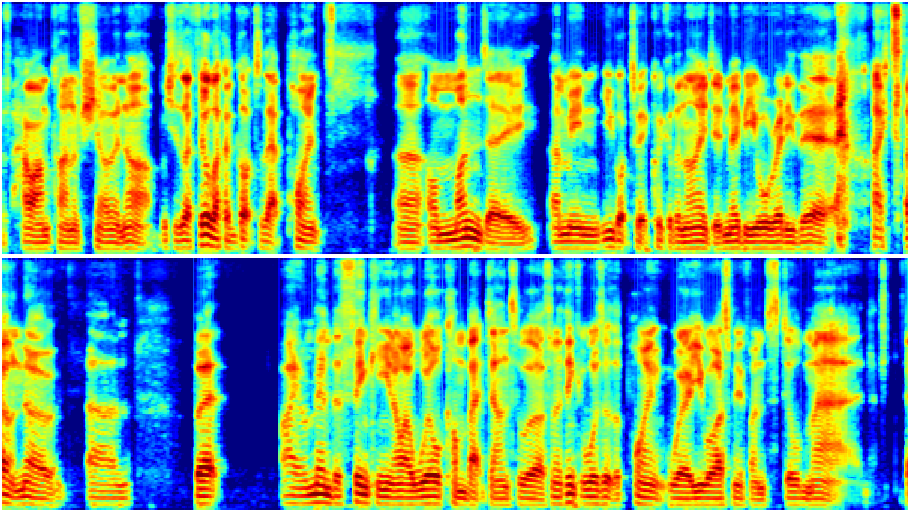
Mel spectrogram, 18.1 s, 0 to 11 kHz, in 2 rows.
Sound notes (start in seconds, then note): 8.6 laughs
